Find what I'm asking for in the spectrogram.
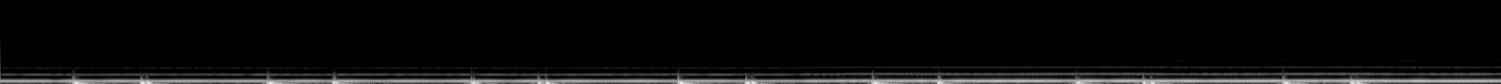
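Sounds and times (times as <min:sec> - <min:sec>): low electronic drone: 0:00.0 - 0:15.0
soft low thumps: 0:00.6 - 0:01.8, 0:02.6 - 0:03.8, 0:04.6 - 0:05.8, 0:06.7 - 0:08.0, 0:08.6 - 0:09.7, 0:10.7 - 0:11.9, 0:12.8 - 0:13.8.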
